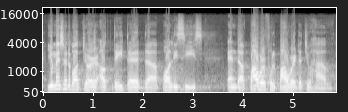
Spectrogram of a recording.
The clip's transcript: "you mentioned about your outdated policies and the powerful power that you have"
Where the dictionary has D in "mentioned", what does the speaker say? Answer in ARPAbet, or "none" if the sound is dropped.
none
